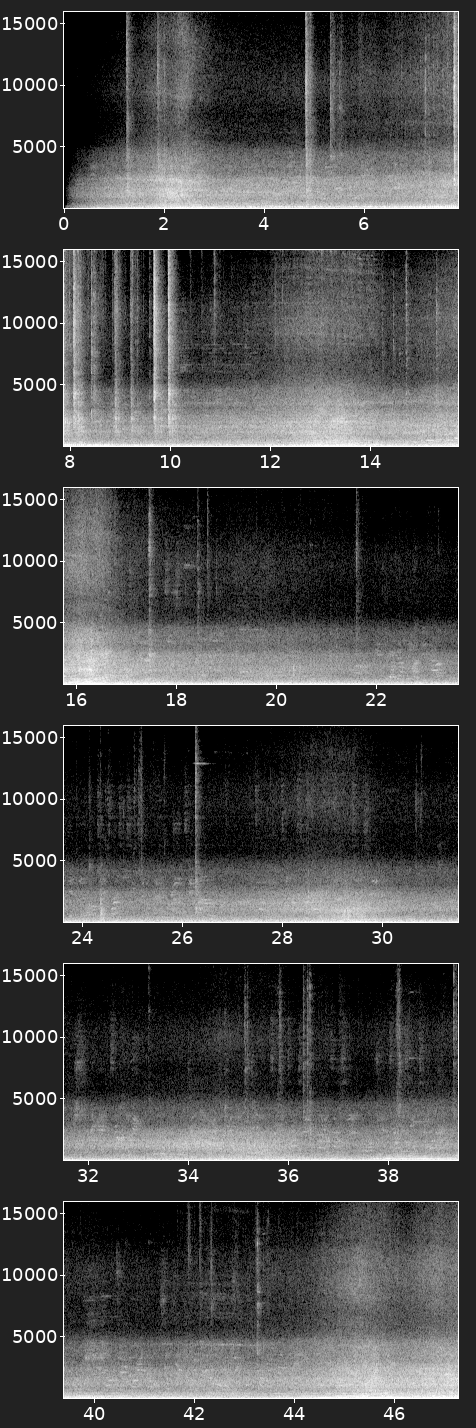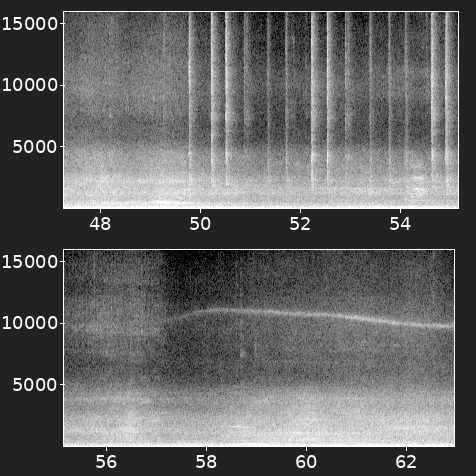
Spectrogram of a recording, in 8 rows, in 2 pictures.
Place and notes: {"title": "Sec., Zhonghua Rd., Taitung City - Fried chicken shop", "date": "2014-09-05 20:48:00", "description": "Fried chicken shop on the roadside, Traffic Sound", "latitude": "22.75", "longitude": "121.14", "altitude": "15", "timezone": "Asia/Taipei"}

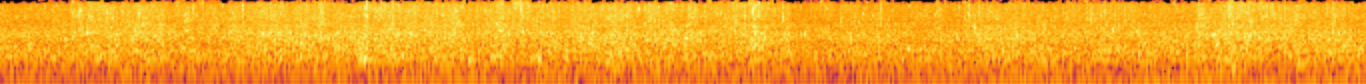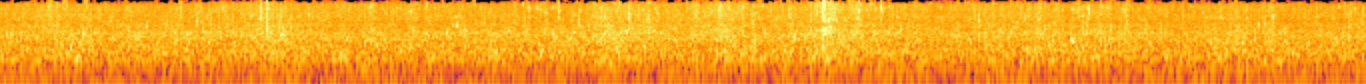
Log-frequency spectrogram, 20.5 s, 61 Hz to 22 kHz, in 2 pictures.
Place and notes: {"title": "Tours, France - Loire river", "date": "2017-08-14 10:20:00", "description": "Recording of the Loire river, flowing in the center of Tours. There's waves because of a small dam in the river. Elsewhere, the river is a lake without any noise.", "latitude": "47.40", "longitude": "0.69", "altitude": "47", "timezone": "Europe/Paris"}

